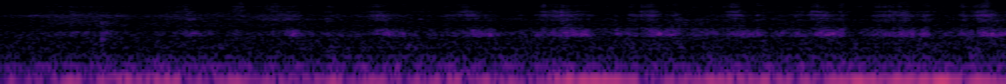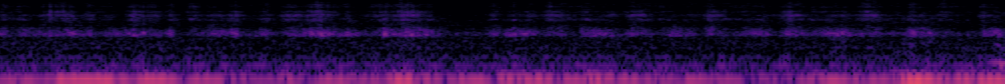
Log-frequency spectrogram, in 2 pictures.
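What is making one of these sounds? A brush scrapes and dabs inside a small cup.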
